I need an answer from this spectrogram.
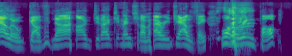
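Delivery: cheeky little fella voice. Imagining a reality star as ship captain: Harry Jowsey impression. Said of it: "And Harry's just like".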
